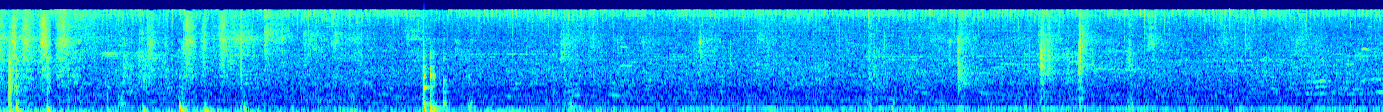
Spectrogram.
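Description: Handling noise on a commentary-box microphone as the commentators change over: a few dull knocks and bumps in the first few seconds, the loudest about three seconds in. After that only a steady low hum is left.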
